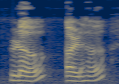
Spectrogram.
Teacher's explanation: इनके उच्चारण में जीभ पहले ऊपर उठती है और फिर झटके के साथ नीचे गिरती है, इसलिए इन दोनों को उच्छित व्यंजन भी कहते हैं।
